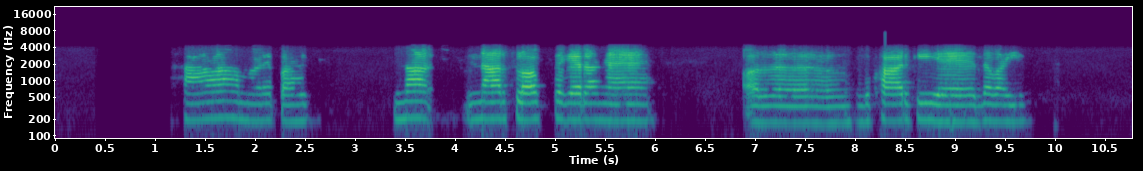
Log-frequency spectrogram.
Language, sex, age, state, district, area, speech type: Hindi, female, 45-60, Uttar Pradesh, Sitapur, rural, conversation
